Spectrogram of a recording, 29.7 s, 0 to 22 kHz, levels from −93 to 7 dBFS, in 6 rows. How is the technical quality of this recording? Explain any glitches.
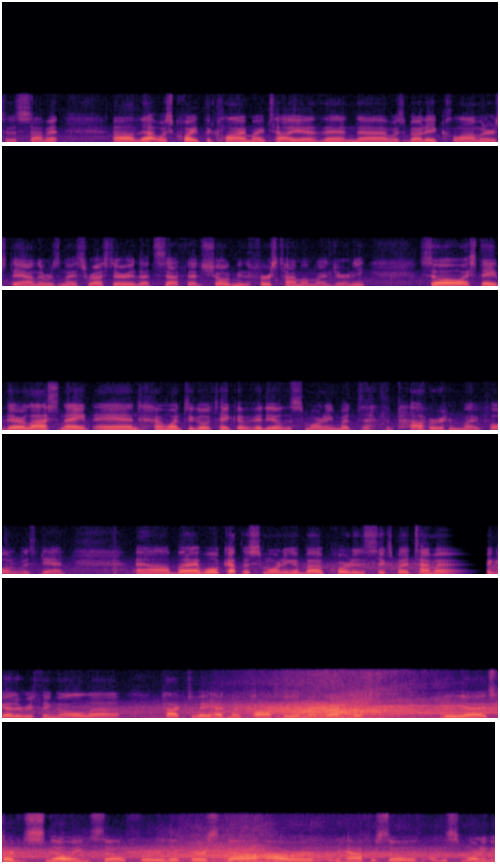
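The recording has one call audio freeze and three jitter buffer speed-ups. Content above 8 kHz is missing throughout, which fits the G.722 call codec at 64 kbps.

From 19.26 to 19.75 s there is a call audio freeze. The last sound continues as a fading buzz for almost half a second and ends in about 90 ms of silence. The likely cause is delayed packets draining the jitter buffer. When the audio resumes, nothing is lost, but it now runs about 0.47 s later. A spectrogram would show flat, smeared horizontal bands and then a blank strip.

Jitter buffer speed-ups occur at 21.48 to 21.90 s (118%), 24.52 to 24.89 s (115%) and 25.33 to 26.33 s (118%). The receiver cut repeated pitch-period slices to shrink excess buffered delay, which removed several tens of milliseconds, and about a fifth of a second in the last one. The sound rushes forward with its pitch unchanged. 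On a waveform, these stretches look compressed in time.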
